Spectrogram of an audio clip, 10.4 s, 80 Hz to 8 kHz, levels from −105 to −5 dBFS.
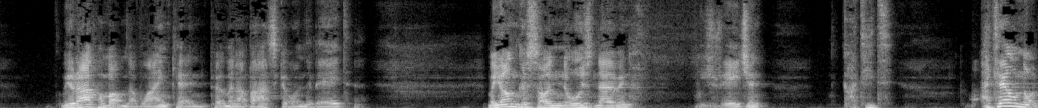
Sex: male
